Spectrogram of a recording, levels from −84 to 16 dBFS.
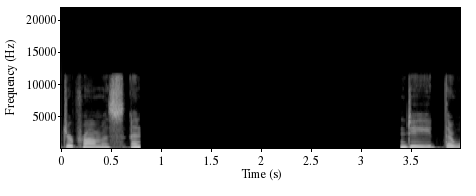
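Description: The audio input was likely lost for a stretch, through a disconnected device, a failed link or an accidental mute, while the recorder kept writing silence. In this speech clip that produces an audio dropout to silence: the speech cuts off abruptly at 0.79 s and only returns at 3.39 s, leaving a gap of about 2.6 s of silence with no room tone underneath. Anything spoken during that span is simply missing.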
